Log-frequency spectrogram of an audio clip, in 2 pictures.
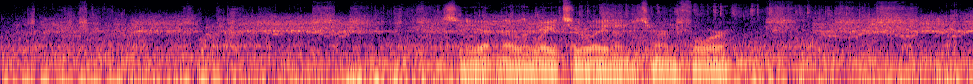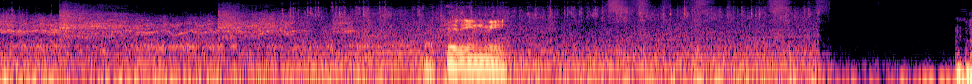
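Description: Racing car engines roar steadily at high speed.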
